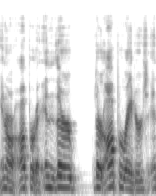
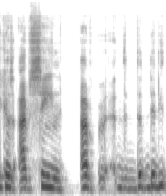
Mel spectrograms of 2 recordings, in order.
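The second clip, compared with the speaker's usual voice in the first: soft, stumbling stutter on the opening words; 5 dB quieter than usual. Speaker trying to explain a news headline, stuttering. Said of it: "I'm stuttering".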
